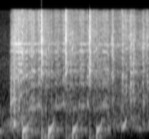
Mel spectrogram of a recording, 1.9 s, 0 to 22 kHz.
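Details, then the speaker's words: 1965 Honda CB450 Black Bomber replacement engine, cranked by a jump box on the starter with a thumb over the spark-plug hole: a steady, strong, even puff about three times a second; healthy compression. "guys that sounds pretty good that sounds way better than most of the stuff I drag here and it had a really good uh solid compression"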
